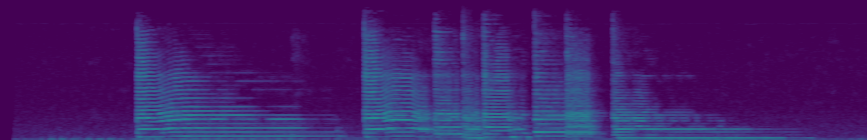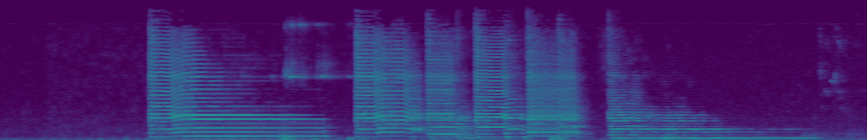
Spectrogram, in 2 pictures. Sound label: blues licks for guitar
